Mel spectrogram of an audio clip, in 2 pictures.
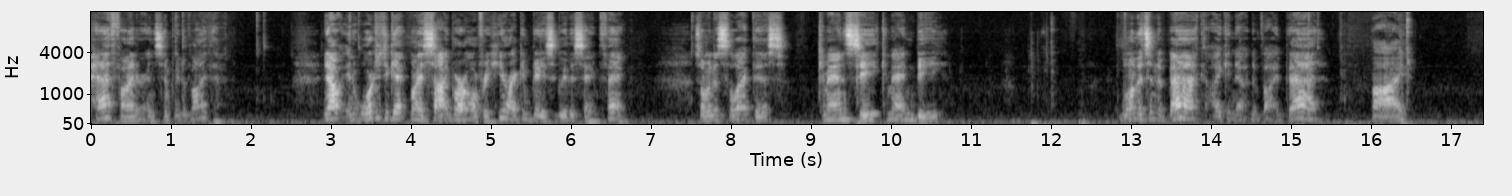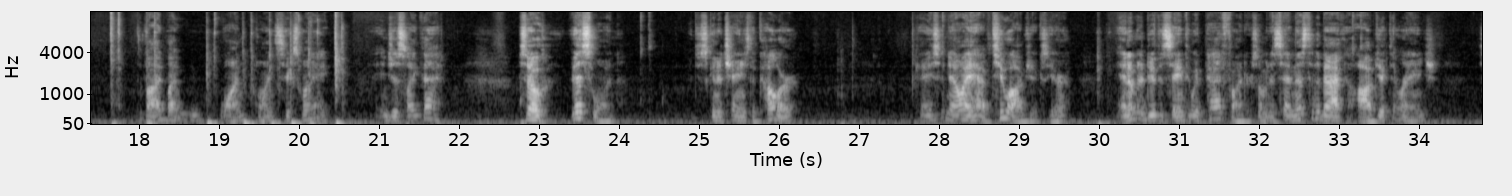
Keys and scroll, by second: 9.4 super+c, 11.7 b, 16.2 *, 18.0-20.4 typing, 29.9 super+z.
